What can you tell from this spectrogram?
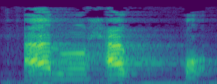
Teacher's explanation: Derajat yang pertama jadi berhenti sebentar baru timbul qalqalah. Jadi tidak boleh al-haqq, tidak boleh.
